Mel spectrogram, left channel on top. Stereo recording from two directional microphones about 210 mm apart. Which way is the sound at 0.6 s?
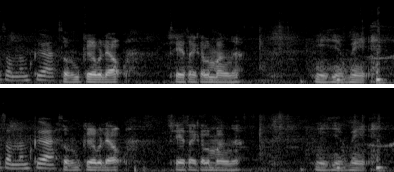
50° left (ahead or behind).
